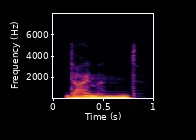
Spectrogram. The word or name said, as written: diamond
